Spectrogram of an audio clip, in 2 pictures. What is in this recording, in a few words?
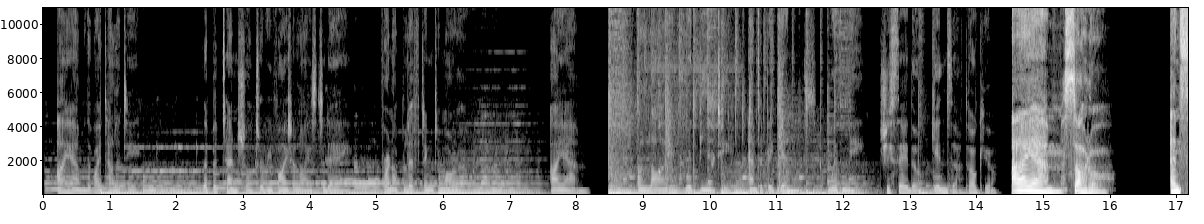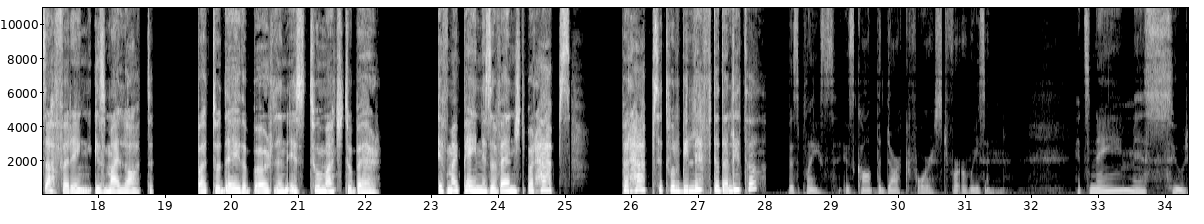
VO Commercial Videogame Animation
